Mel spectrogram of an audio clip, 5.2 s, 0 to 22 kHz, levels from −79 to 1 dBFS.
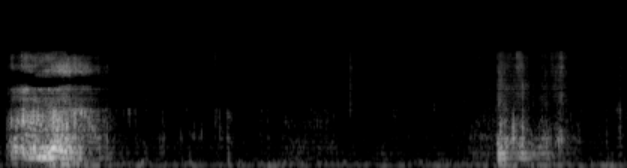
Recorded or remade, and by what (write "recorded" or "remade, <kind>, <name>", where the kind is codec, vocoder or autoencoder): remade, vocoder, BigVGAN v2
